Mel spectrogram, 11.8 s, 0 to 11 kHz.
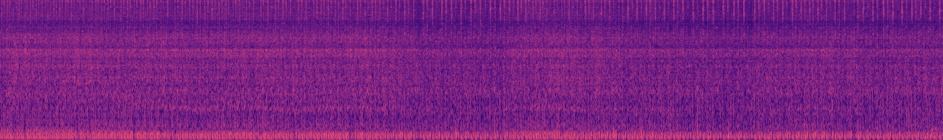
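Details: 1976 Harley-Davidson XLCH Ironhead V-twin, said to start and idle fine but misfire a lot when ridden: loud, lumpy but steady idle with no dropouts or stumbles; misfire not showing at idle.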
